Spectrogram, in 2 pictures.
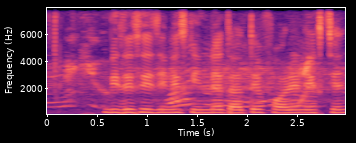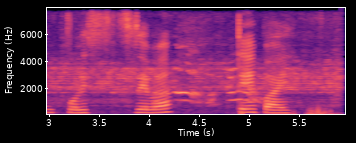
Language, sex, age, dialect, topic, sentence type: Bengali, female, 18-24, Western, banking, statement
